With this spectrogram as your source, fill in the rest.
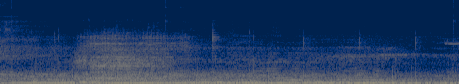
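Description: A deep, steady mechanical drone hums throughout.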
